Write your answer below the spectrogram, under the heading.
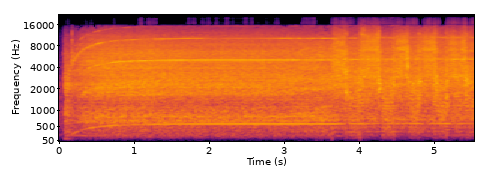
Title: Dyson dc 40 strange noises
